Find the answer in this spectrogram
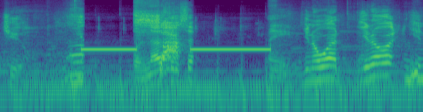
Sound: beep

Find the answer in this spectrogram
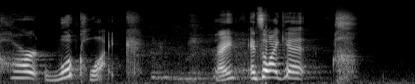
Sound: audience laughter

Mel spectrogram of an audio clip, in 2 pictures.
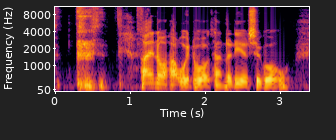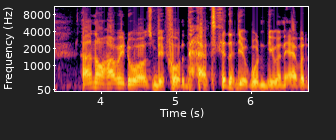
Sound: laughs

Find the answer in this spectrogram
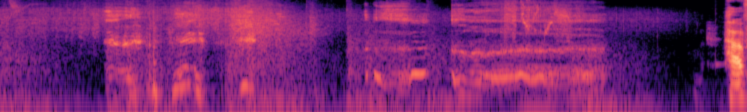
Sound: tortured groaning

